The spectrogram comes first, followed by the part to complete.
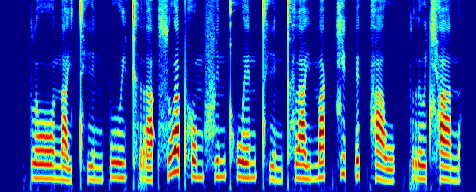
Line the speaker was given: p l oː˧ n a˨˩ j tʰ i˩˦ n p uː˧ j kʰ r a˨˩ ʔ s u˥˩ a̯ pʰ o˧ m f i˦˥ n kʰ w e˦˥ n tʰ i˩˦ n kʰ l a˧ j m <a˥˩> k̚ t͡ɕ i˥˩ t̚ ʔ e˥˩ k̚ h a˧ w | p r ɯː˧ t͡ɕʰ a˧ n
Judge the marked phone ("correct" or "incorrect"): correct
